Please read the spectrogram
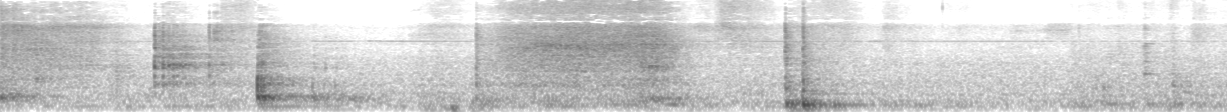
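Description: Sheet-steel side panel of an inverter cabinet being fitted by hand: several sharp knocks of the panel against the metal cabinet, with a scraping rub of metal on metal about two and a half seconds in.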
